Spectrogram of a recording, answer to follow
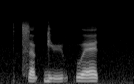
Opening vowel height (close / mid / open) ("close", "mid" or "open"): open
